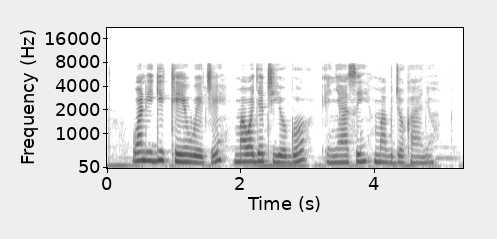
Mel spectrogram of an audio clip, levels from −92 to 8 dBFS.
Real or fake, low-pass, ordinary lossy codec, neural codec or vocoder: real; none; none; none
